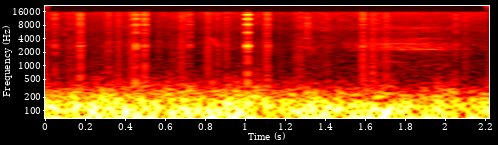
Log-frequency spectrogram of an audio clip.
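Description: A steady low rumble with no speech, and a faint click about a second in.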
